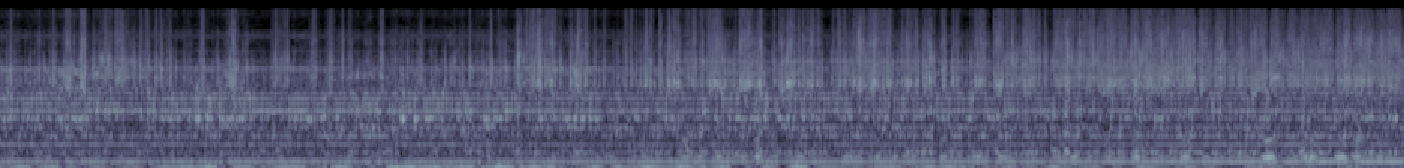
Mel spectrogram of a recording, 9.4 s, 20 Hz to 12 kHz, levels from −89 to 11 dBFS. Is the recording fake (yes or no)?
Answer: yes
